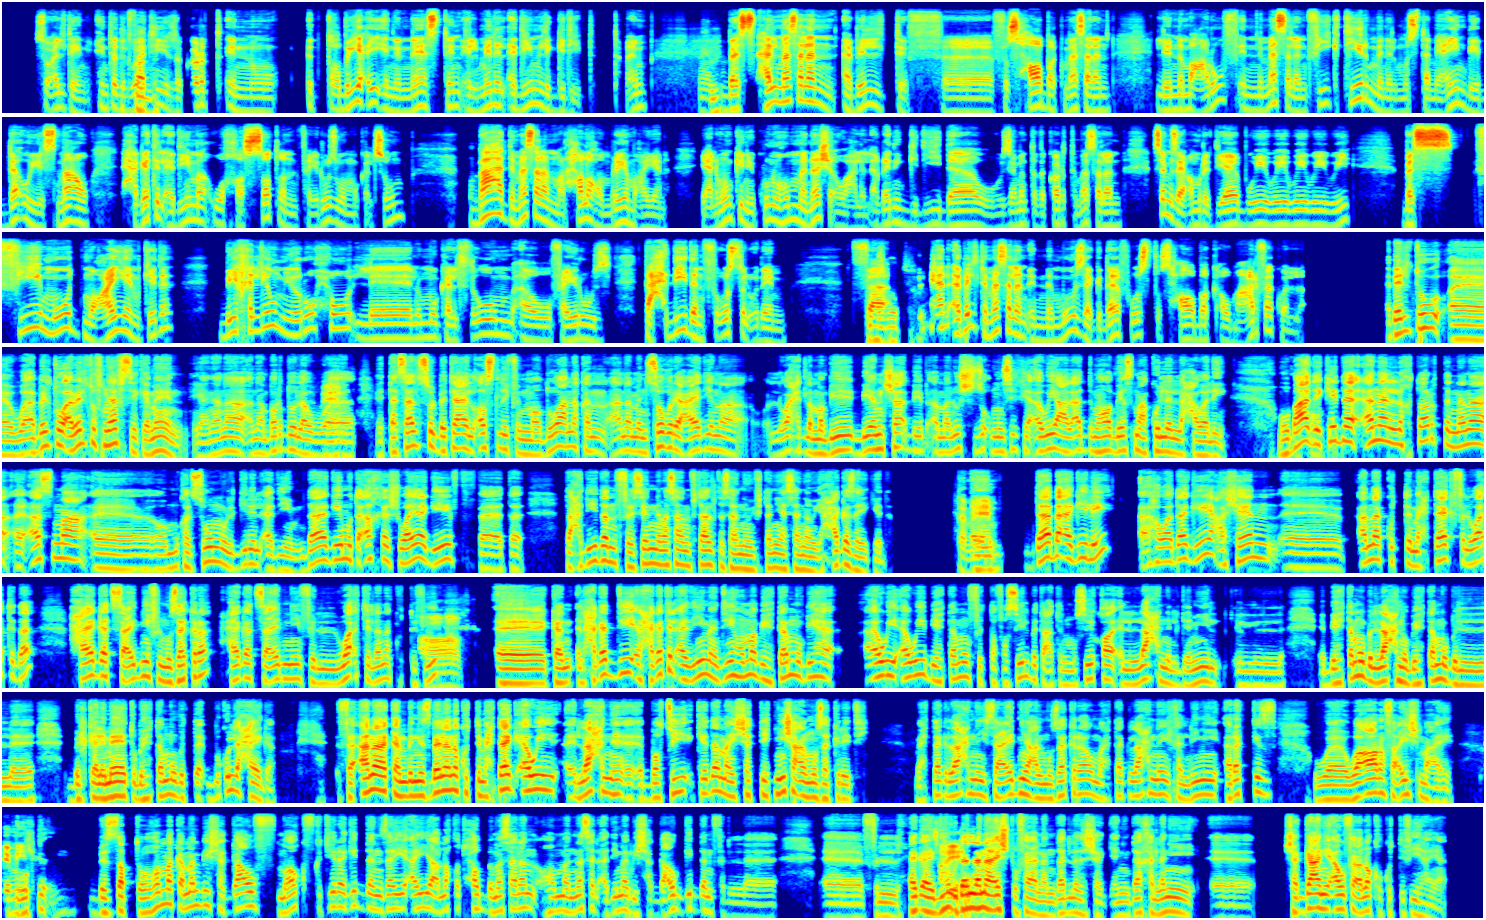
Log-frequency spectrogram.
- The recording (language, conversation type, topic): Arabic, podcast, إزاي بتكتشف موسيقى جديدة عادة؟
- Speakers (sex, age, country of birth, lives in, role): male, 20-24, Egypt, Egypt, guest; male, 30-34, Egypt, Romania, host
- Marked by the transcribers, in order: unintelligible speech; in English: "مود"; tapping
